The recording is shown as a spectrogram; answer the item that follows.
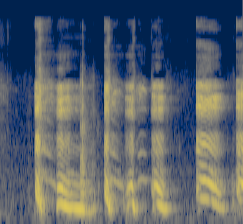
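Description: A person's voice in quick, short syllables, each falling in pitch, starting about a third of a second in: talk the recogniser did not write down.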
